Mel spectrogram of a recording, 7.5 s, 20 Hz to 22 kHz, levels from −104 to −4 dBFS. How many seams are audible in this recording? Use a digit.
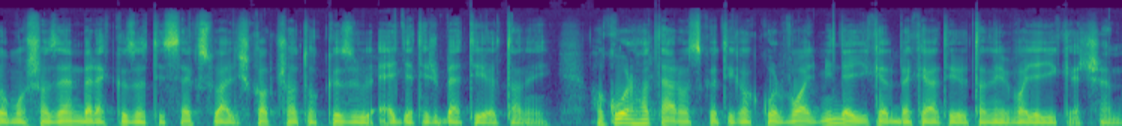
0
